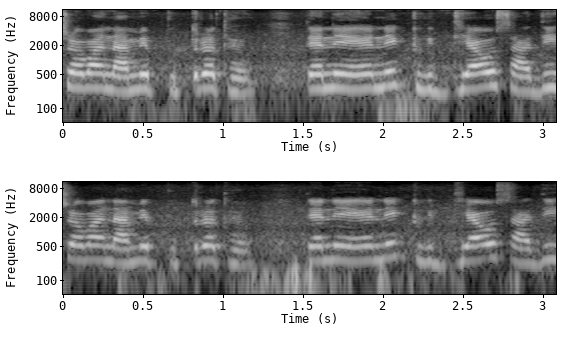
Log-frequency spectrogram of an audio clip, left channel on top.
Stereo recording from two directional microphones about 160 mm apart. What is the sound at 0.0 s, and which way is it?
A woman's voice, 40° left (ahead or behind).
